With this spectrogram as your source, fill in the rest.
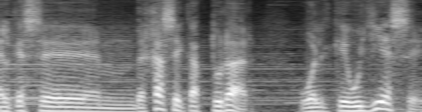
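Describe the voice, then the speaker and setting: A man's medium-pitched voice over background music. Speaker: documentary narrator / radio-TV presenter. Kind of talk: historical documentary narration.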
